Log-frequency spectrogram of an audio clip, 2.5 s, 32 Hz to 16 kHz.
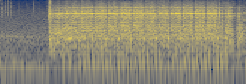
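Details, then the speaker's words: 1999 Johnson 70 hp two-stroke outboard that won't start, cranked for a compression test. Steady, even cranking beat with no lopsided strokes; cylinder two reads 130 psi, matching cylinder one. Normal compression. "130 pounds of compression. Now, as long as this bottom cylinder hits around 130, we're good to go."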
